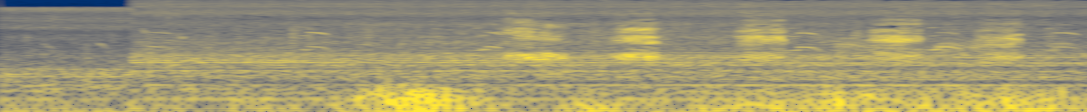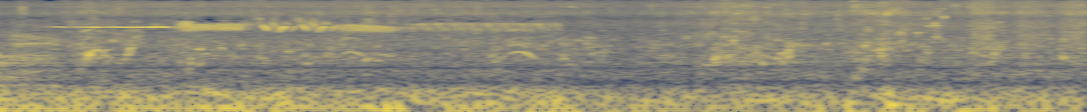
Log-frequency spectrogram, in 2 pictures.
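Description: Bird calling, a run of short, evenly spaced calls a little over half a second apart from about two and a half to five and a half seconds in, over a steady low rumble.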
